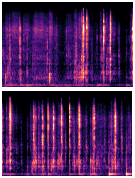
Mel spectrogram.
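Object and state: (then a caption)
Plastic board game tiles. Fingertips tap and flip the plastic letter and figure tiles on a plastic Hangman board game held up in the air. The result is a rapid, irregular series of short, sharp, bright plastic clicks and taps that die away almost instantly, over a faint steady low hum.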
